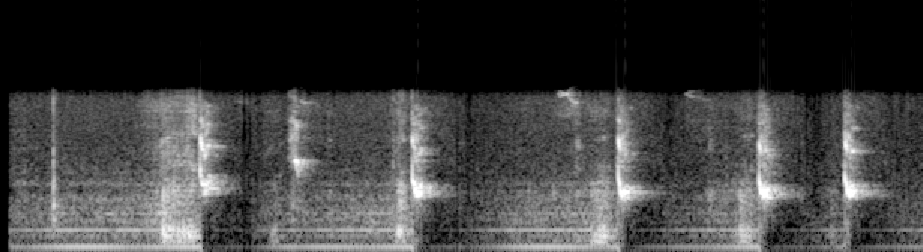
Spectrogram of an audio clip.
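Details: Dog named Caesar indoors, barking excitedly at something hidden inside a wall; sharp single barks repeat every one to two seconds over a low steady hum.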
